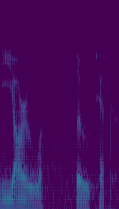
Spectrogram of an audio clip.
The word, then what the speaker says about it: Nyarlathotep: But there's no official way to pronounce that name since it's a made up nonsense word. But I prefer Nyarlathotep.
